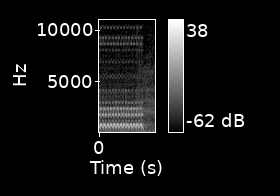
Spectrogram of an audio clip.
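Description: A telephone rings for a call-in line on a Korean stock-market broadcast, a single close electronic trill of fast pulsing tones lasting under a second before cutting off, with no talk.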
